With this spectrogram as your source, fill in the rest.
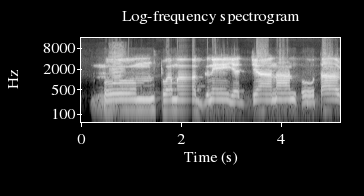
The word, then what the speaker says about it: ओम: आरंभ कीजिए एक बात दूसरी ओम शब्द का उच्चारण प्लुत में करना चाहिए मंत्र से पूर्व जब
